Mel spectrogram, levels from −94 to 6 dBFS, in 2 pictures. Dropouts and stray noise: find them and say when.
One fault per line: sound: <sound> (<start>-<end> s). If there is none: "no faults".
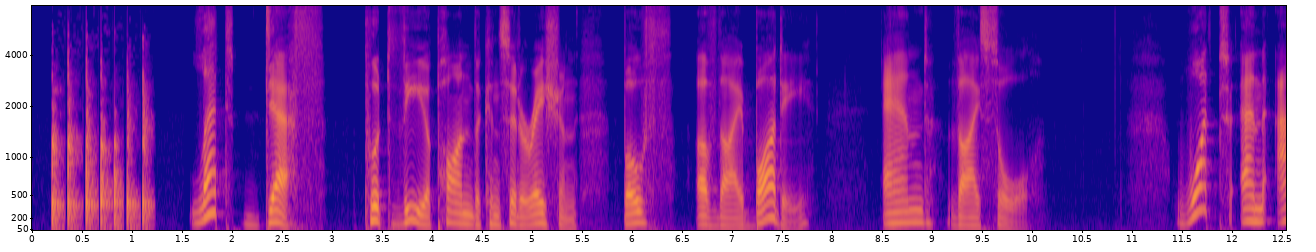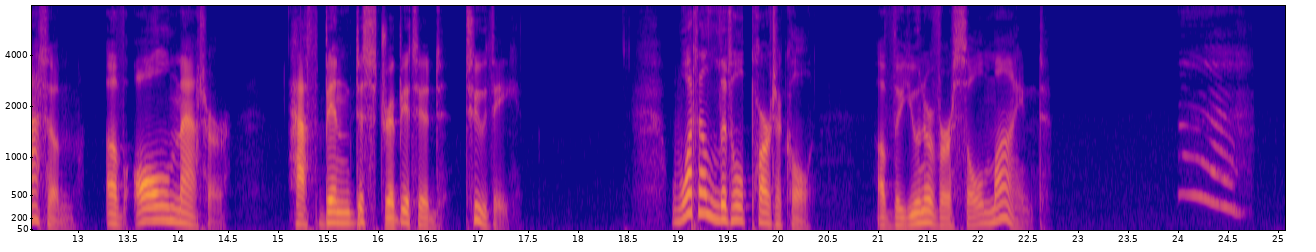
sound: thud (0.2-1.2 s)
sound: sigh (24.0-24.8 s)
